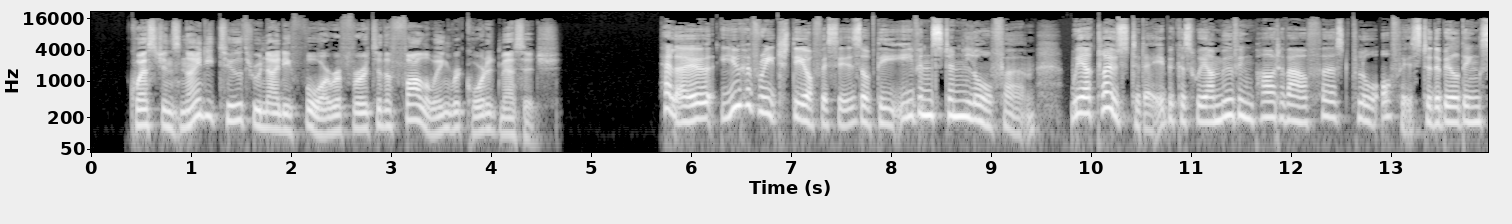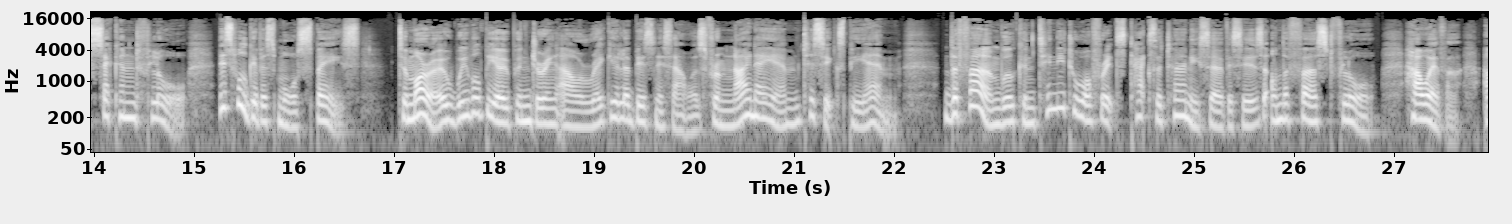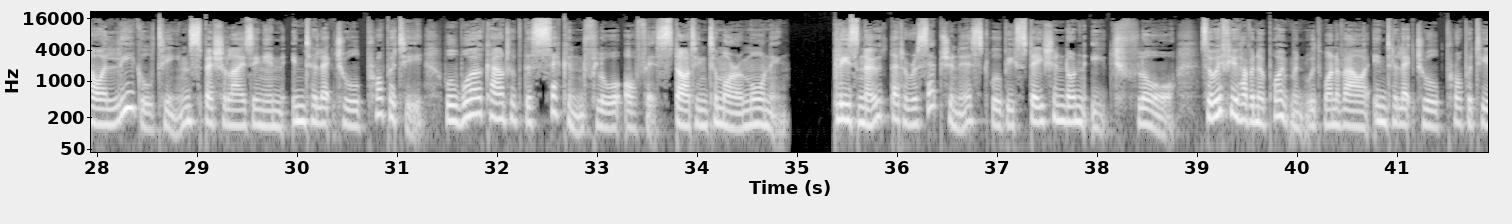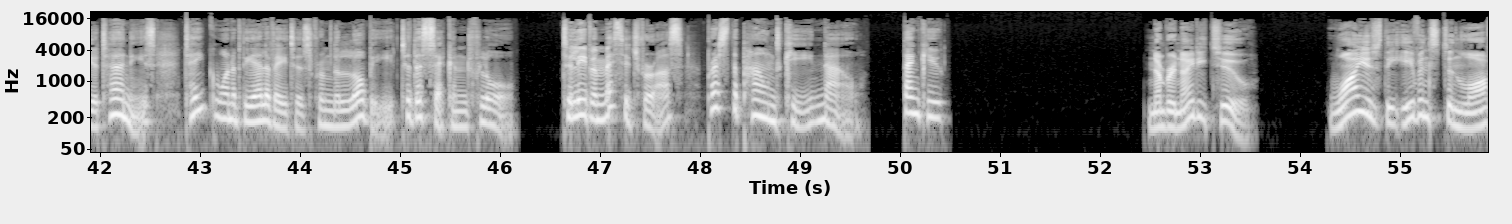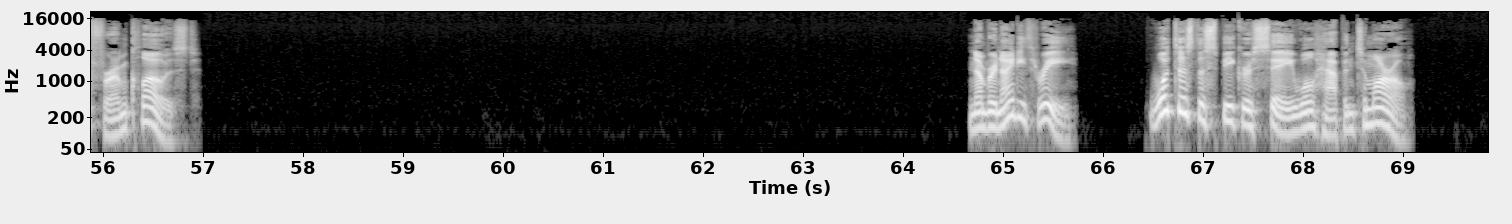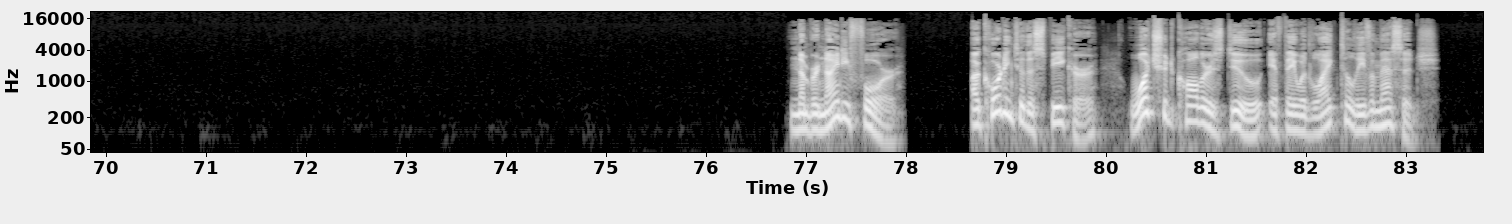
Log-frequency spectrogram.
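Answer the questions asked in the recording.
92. It is moving part of its office to the second floor
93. The intellectual property team will work from the second floor
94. Press the pound key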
